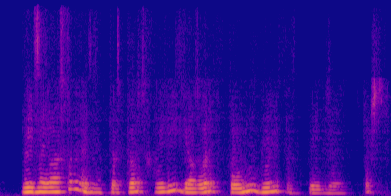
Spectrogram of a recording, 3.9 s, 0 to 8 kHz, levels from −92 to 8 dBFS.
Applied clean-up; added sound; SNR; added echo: neural mask model DeepFilterNet 3.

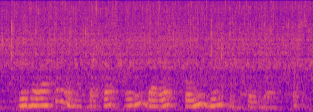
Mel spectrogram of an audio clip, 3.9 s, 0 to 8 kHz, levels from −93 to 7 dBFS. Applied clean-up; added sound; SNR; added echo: none; Bathtub (filling or washing) / Water tap, faucet; 2 dB; reverberation time 0.6 s.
